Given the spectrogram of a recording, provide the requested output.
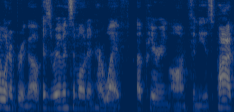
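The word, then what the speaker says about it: Raven-Symoné: it on my FY Raven Simone my name is pronounced Raven Simon Simone beloved from a lot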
